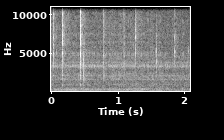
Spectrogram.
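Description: Quiet room tone: a steady low hum with a few faint, short clicks.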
